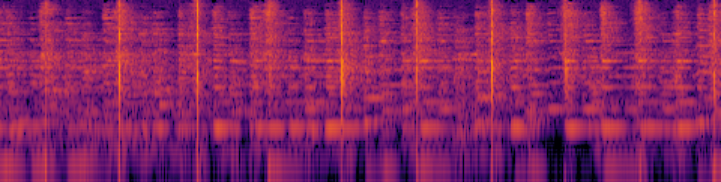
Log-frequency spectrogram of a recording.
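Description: An audience claps sharply and steadily on beats two and four over a running music track, about one clap every three-quarters of a second, crisp and loud against the sustained instruments.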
